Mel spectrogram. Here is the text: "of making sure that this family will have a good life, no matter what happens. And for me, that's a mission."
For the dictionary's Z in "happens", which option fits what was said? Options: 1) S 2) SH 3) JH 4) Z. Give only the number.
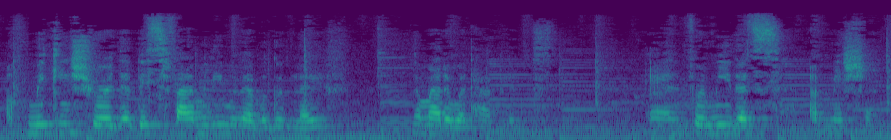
1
